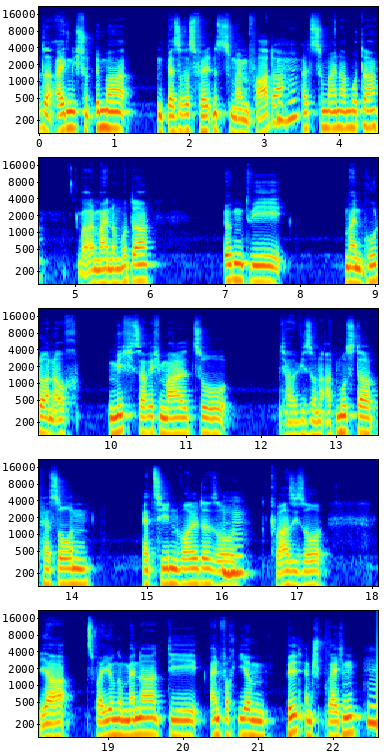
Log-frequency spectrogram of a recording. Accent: Hesse, Germany; born there; also born or lived in Cologne; Ich bin im Vogelsberg geboren und wohne da auch noch.

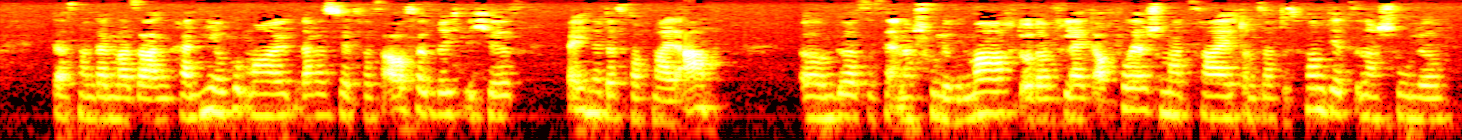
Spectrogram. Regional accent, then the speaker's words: Lower Saxony, Germany; vorher war ich in Farel. Ich komme eigentlich aus Friesland und vom Land.

